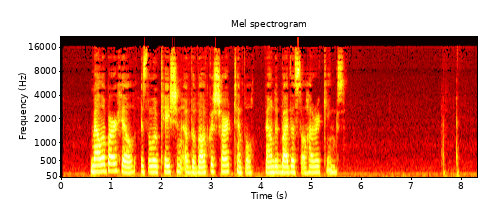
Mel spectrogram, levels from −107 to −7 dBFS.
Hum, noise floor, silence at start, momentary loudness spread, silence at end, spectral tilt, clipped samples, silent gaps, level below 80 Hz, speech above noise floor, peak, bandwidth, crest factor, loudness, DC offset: none; -50 dBFS; 0.6 s; 10 LU; 0.4 s; -3.5 dB/octave; under 0.1%; none; -48 dBFS; 35 dB; 0 dBFS; 17 kHz; 16 dB; -14 LUFS; under 0.1%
